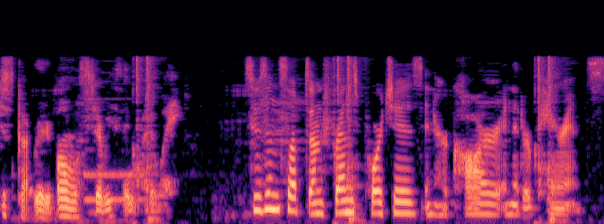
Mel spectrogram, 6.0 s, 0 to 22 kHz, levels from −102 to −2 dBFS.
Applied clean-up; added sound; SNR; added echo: classical method Wiener filter.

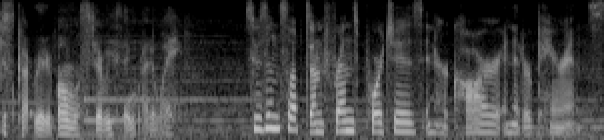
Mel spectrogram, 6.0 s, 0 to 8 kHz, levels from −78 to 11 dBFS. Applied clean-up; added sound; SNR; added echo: none; none; none; none.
